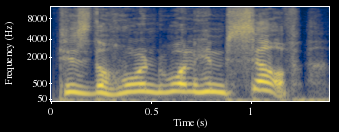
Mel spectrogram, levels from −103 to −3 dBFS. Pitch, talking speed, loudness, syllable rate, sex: 230 Hz, 215 wpm, -17 LUFS, 6.5 syllables/s, male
